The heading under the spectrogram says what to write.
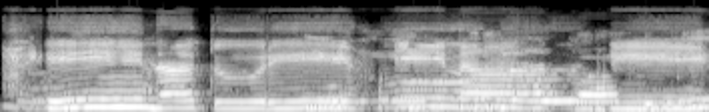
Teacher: नून की जबर को आपने बढ़ाना नहीं है। हीना तुरीहूना वहीना, ये रॉन्ग है।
